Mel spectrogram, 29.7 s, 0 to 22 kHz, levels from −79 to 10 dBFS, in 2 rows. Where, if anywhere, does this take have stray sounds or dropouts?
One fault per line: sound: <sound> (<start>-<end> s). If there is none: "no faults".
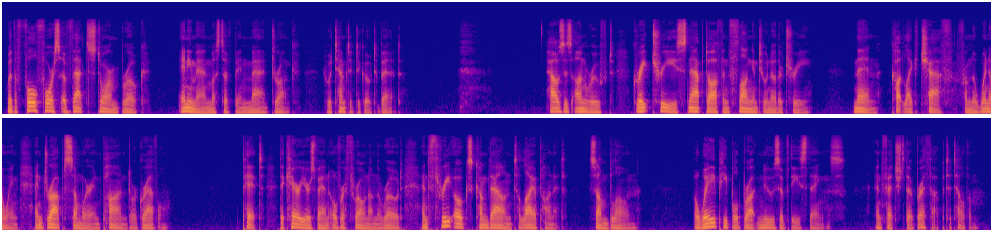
sound: sigh (6.8-7.4 s)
